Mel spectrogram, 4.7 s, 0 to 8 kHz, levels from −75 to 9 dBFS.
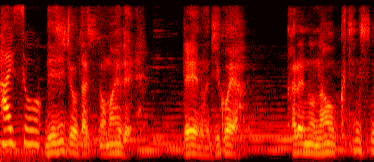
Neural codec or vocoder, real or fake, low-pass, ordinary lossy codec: codec, 16 kHz, 6 kbps, DAC; fake; 7.2 kHz; none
